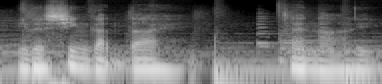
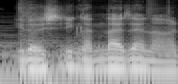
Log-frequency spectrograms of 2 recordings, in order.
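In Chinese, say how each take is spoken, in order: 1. 说话的语气柔和，带着诱惑。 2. 说话的语气平淡，就事论事。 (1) "你要语气很重要。你要跟他说" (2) "不是说你的性感带在哪里？那个feel 就不对了嘛"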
